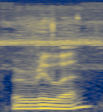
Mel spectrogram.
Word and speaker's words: Ruadh: Well, my name is pronounced Rua. Rua.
